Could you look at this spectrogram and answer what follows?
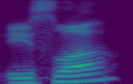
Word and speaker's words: Isla: Isla is pronounced in the Spanish way, like the KOF character. I'm not even sure. In Spanish, it's Isla.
